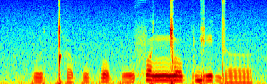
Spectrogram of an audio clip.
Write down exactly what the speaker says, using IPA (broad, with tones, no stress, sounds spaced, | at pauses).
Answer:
p ɯ˩ ǃʰ ʌ˩ p u˧ p o˩ p u˩˥ f ʌ˥ ŋ͡ǀ o˥ p ɡ i˥ d ʌ˩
